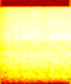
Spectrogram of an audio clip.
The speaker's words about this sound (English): That's the sound of rusty, orangish water pouring down a rocky hillside, directly into an inlet of Harrington Lake.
